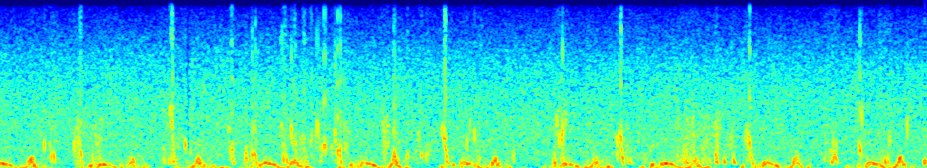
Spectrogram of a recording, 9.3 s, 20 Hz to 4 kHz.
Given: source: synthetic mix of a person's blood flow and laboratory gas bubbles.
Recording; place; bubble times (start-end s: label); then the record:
Doppler ultrasound of blood flow; precordium
0.44-0.61 s: bubbles
0.73-1.07 s: bubbles
1.61-2.08 s: bubbles
2.29-2.39 s: bubbles
2.44-2.62 s: bubbles
2.82-3.57 s: bubbles
3.82-4.04 s: bubbles
4.07-4.36 s: bubbles
4.41-4.56 s: bubbles
4.66-4.85 s: bubbles
5.13-5.20 s: bubbles
5.53-5.73 s: bubbles
5.88-6.04 s: bubbles
6.15-6.61 s: bubbles
6.76-7.42 s: bubbles
7.45-7.58 s: bubbles
8.24-8.42 s: bubbles
8.58-8.71 s: bubbles
8.80-8.96 s: bubbles
9.06-9.13 s: bubbles
9.23-9.27 s: bubbles
From the record:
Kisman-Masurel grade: 242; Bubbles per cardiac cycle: several, 3 to 8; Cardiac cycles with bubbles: 100%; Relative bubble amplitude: moderate (0.250 to 0.450); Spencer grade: 3 (all of the cardiac periods contain showers or single bubble signals, but not dominating or overriding the cardiac motion signals); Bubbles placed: only in the low amplitude regions of the cardiac cycle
